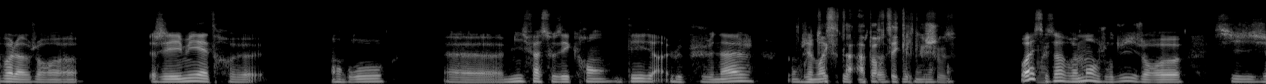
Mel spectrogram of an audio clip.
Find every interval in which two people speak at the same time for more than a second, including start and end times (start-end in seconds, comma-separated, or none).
8.0-9.6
